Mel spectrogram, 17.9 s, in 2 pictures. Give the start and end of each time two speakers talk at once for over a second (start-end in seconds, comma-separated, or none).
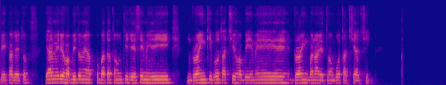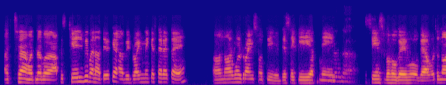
none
